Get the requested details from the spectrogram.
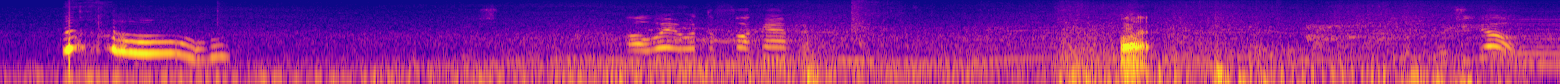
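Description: A sports car engine roars and revs as the car speeds along.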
